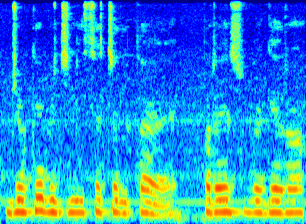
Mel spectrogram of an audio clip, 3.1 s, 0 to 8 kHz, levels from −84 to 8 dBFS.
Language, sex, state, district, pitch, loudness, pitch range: Hindi, male, Uttar Pradesh, Saharanpur, 160 Hz, -15 LUFS, 155-165 Hz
